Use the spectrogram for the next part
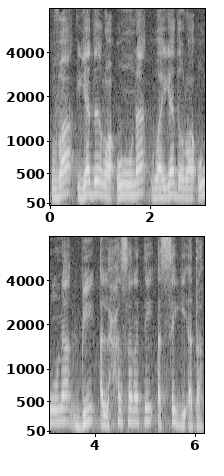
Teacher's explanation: وَيَدْرَؤُونَ بِالْحَسَنَةِ السَّيِّئَةِ، باقی نیچے زیر سے الحسنتی کی لام ساکن کے ساتھ ملائیں گے، حسنتی کی تا کے نیچے زیر سے السیئۃ کے سین کے ساتھ ملائیں گے، درمیان میں سے الف یعنی حمزہ کو حذف کیا جائے گا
